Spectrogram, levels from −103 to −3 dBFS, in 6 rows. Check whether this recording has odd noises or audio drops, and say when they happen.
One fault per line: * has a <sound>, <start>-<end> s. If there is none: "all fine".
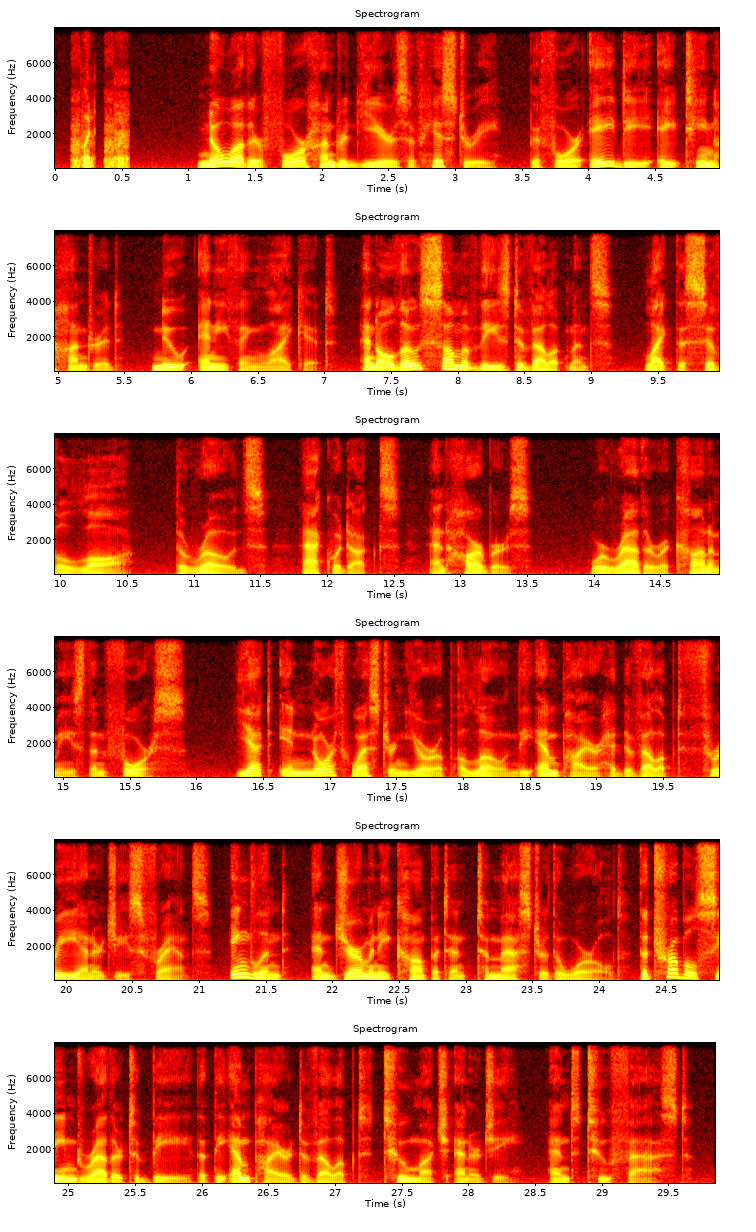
* has a laugh, 0.1-0.6 s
